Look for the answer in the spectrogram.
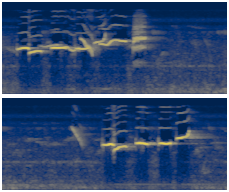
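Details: Magpie-robin morning-dew lure song, played to bring stressed magpie-robins back into song: a loud run of fluty whistles and rising slurs, a pause with one soft note, then another phrase of level and upswept whistles.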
